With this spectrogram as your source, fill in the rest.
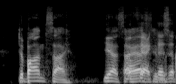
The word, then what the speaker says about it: Dybantsa: Dybantsa. Yes, I okay, asked him. because people were saying Dybantsa before, but if he says Dybantsa, he's the man, so he knows.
